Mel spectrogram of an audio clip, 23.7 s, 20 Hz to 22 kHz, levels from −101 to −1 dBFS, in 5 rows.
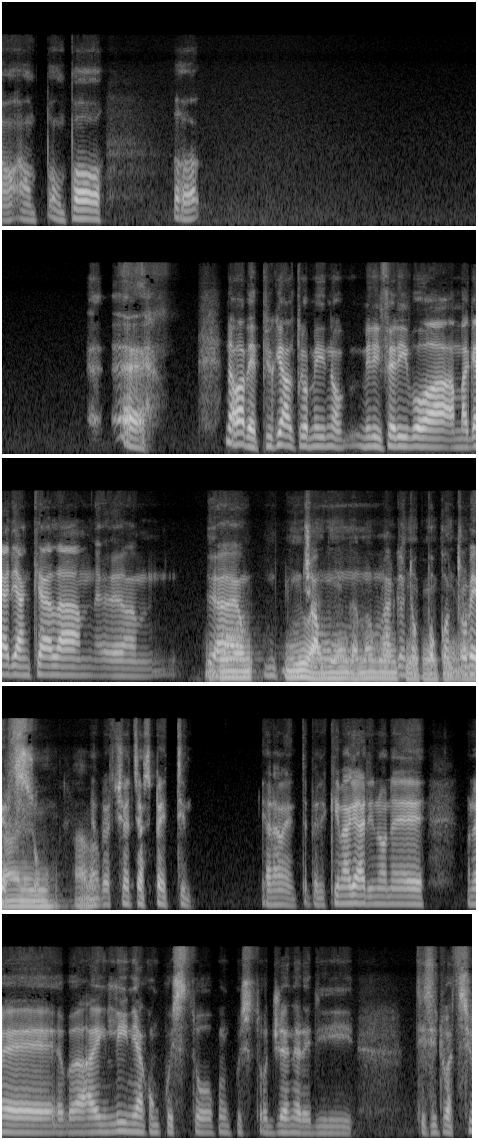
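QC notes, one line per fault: Nothing to flag here; I didn't hear any faults anywhere in the clip.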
